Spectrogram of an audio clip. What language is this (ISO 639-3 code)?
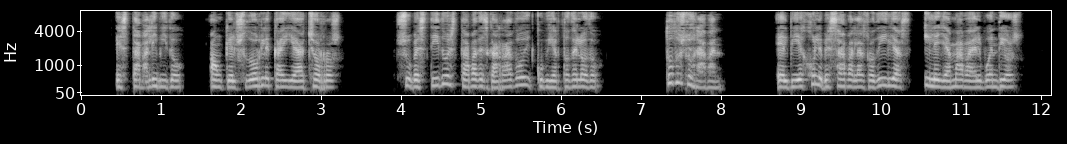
spa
